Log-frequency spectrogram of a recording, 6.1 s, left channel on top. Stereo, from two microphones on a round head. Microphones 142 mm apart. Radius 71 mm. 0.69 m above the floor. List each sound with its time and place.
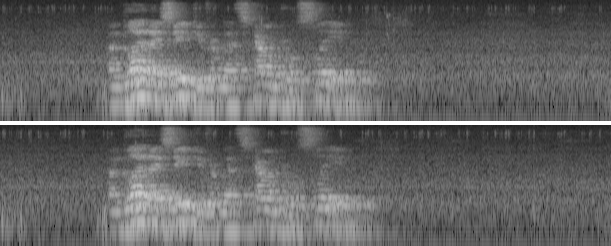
1.1 s a man speaking: 15° left (ahead or behind), 0.9 m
